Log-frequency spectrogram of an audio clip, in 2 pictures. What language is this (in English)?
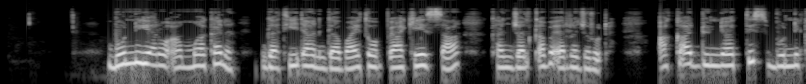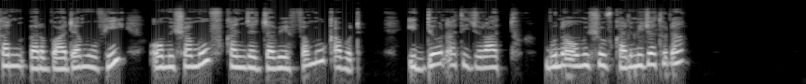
Oromo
